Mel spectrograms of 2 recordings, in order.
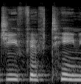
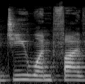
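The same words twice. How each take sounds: First: The number is read as one whole number. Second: The number is read as separate single digits. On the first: The speaker calls it wrong. "you wouldn't say G fifteen" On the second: The speaker calls it right. "because the individual numbers represent different qualities of the marker"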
